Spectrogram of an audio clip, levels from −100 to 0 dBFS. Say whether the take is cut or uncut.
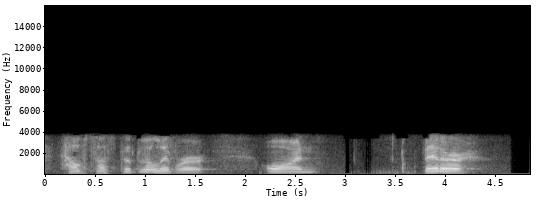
uncut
